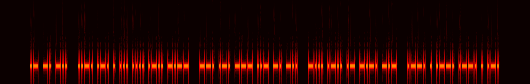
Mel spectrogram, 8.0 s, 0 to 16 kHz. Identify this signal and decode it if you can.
Morse code, heard as a keyed tone, about 50 wpm, 700 Hz. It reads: AND FRESHLY GROUND BLACK PEPPER
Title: Sets of 5 Words Encore 50wpm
